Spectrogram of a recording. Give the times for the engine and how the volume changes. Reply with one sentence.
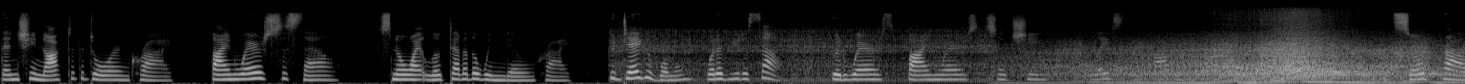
You can hear the engine from 6.0 to 14.6 s, getting louder.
